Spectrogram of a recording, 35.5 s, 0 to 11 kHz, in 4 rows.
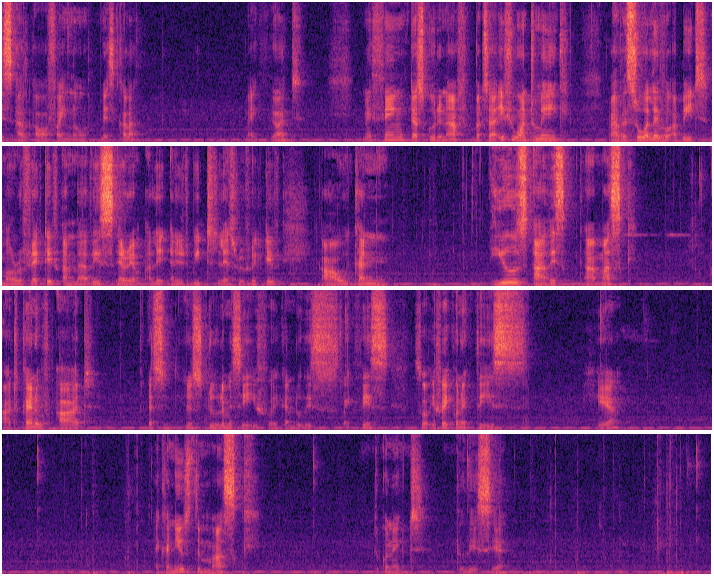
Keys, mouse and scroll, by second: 3.5 `, 4.6 `, 5.6 scroll up 1, 6.1-6.6 scroll down 1, 6.7-10.7 scroll up 1, 12.0 `, 12.9-13.6 scroll down 1, 13.6 `, 15.0-16.2 scroll down 1, 16.2 `, 16.9-17.3 scroll up 1, 17.6 click, 18.4 shift+a, 22.0 click, 25.8 click, 27.5 scroll down 1, 27.8 `, 28.4 scroll down 1, 30.5 click, 32.8 `, 33.4-33.8 scroll up 1, 34.3-34.9 scroll up 1, 35.2 ctrl+shift+click.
